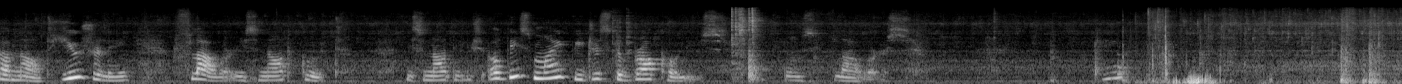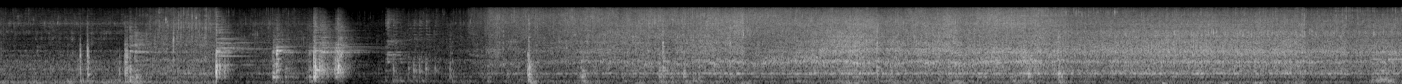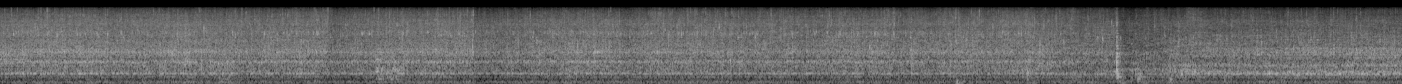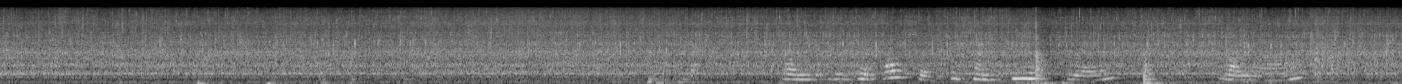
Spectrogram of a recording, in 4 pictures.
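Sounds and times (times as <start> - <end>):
vegetables sizzling in hot oil: 5.3 - 56.0
pot and lid clanking: 14.7 - 21.5, 31.7 - 32.2.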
